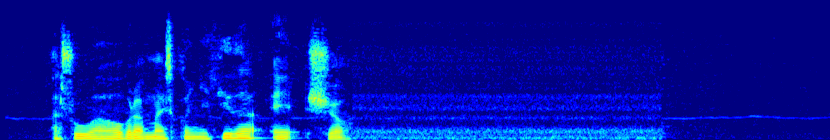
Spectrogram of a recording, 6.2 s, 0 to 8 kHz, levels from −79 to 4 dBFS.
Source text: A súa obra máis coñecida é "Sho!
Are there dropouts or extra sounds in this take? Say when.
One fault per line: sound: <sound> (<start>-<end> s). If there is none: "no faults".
no faults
